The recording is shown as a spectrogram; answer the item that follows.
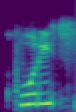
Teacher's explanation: Ro, kasrah, dibaca tipis, kemudian langsung disukunkan ke huruf sin. Sinnya juga sifatnya adalah roghah, alirkan sinnya.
